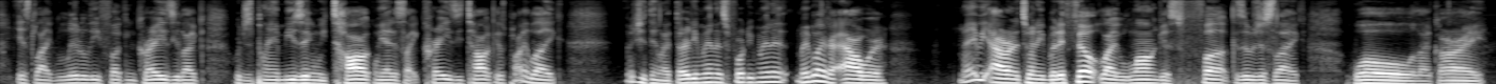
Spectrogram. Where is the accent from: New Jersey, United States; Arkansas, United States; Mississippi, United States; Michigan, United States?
Arkansas, United States; Little Rock; moved away as an adult; also born or lived in Pine Bluff, Arkansas; now in Los Angeles, United States; I'm from Palm Bluff, Arkansas, but I came up out of Little Rock, Arkansas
